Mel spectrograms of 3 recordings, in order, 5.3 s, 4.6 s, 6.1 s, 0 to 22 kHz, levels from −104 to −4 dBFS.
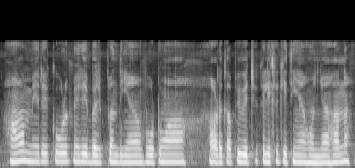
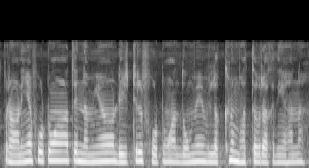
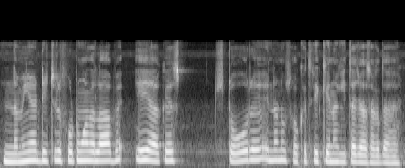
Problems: none marked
